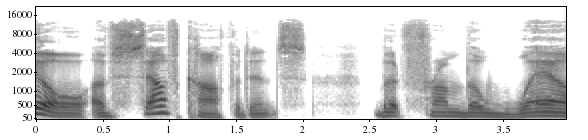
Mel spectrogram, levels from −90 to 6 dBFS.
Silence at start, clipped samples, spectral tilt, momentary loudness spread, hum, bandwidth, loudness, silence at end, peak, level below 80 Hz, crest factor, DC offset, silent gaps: 0 s; under 0.1%; -4.5 dB/octave; 10 LU; none; 14 kHz; -27 LUFS; 0 s; -8 dBFS; -64 dBFS; 18 dB; under 0.1%; 2.45-2.50 s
